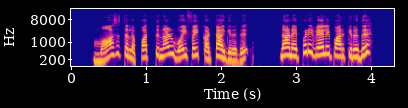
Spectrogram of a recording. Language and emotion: Tamil, angry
